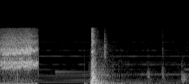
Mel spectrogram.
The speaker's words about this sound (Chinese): 车上的人开门下车，高头大马，金发碧眼，正是奥兰托恩。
